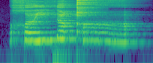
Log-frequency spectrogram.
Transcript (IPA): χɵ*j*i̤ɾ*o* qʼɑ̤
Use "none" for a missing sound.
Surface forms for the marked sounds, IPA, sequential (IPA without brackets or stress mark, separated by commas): j, ɵ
